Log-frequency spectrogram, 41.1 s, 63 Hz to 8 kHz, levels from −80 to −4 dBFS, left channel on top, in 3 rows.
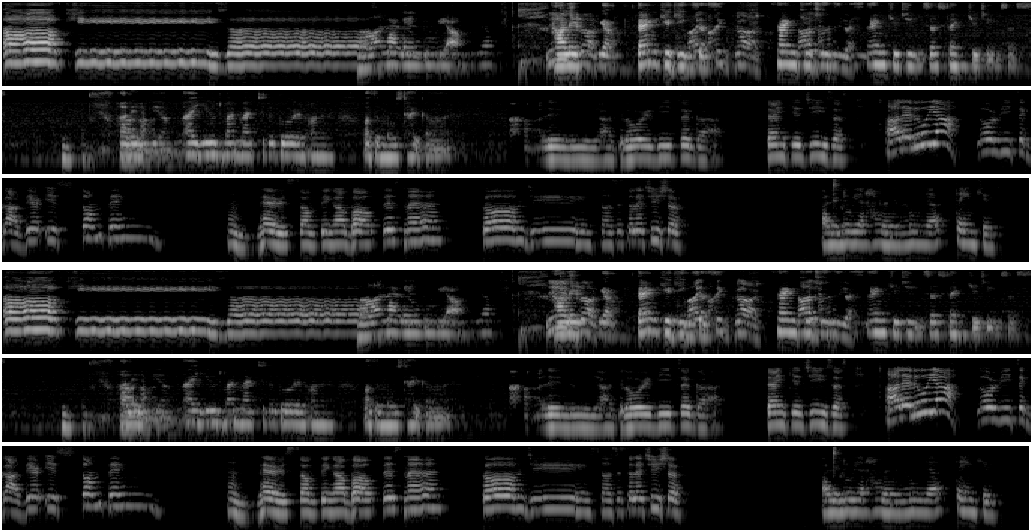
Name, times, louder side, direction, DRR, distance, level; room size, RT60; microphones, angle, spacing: voice 1, 0.0-4.9 5.1-6.1 6.9-8.2 8.5-9.6 10.3-13.7 14.8-19.7, left 4 dB, 90° left, 0.9 m, -37 dB
voice 2, 4.7-6.1 6.4-6.5 7.2-7.9 9.1-10.1 10.6-11.3 14.5-14.7 15.3-15.9 20.5-23.3 23.9-25.2 25.5-26.4 26.7-29.5 30.4-33.3 33.8-36.5, right 2 dB, 20° right, 0.5 m, -43 dB
voice 3, 38.4-40.7, right 1 dB, 35° left, 0.9 m, -47 dB
14.0 x 5.0 x 2.3 m
head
